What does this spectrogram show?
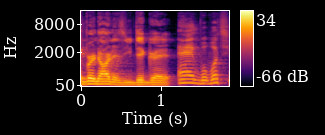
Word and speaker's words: Bernardez: So here we are, my guy, Bernardez.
